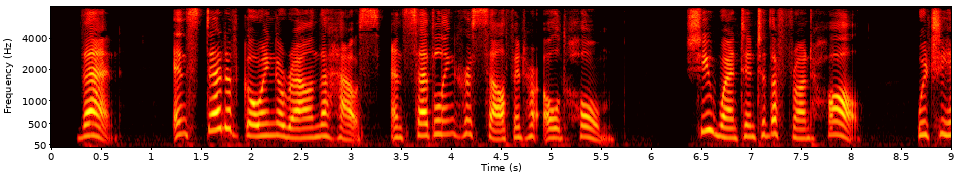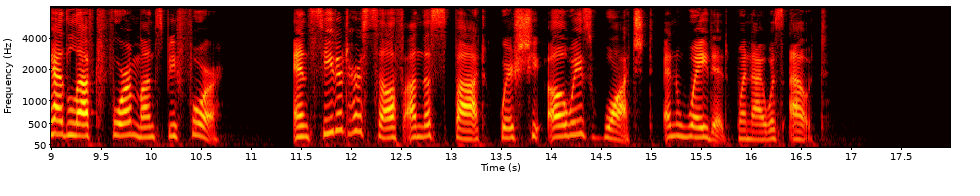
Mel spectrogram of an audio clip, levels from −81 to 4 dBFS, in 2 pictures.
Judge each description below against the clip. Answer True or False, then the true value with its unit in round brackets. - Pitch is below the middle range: False (240 Hz)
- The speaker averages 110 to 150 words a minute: True (145 wpm)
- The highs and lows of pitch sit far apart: False (4.6 semitones)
